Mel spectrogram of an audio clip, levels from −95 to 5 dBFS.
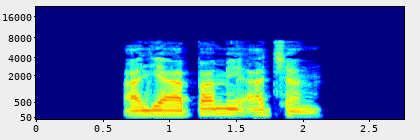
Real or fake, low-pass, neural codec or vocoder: real; 7.2 kHz; none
